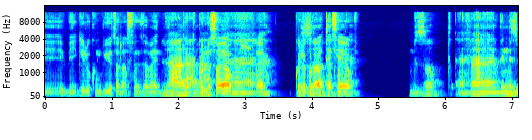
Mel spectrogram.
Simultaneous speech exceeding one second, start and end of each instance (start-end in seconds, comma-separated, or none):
1.7-4.7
